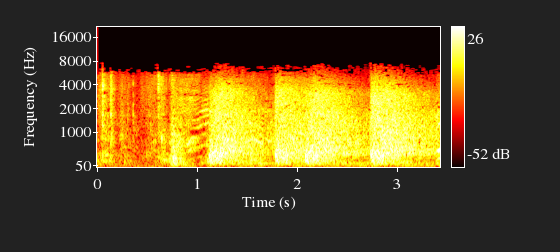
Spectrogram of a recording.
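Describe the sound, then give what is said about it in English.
Three loud gunshots in a Lone Ranger drama ring out roughly a second apart, each a sharp, explosive crack trailing into a lingering rumble, with faint scuffling before the first and no talking. “You were trying to kill me, so you shot too high.”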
